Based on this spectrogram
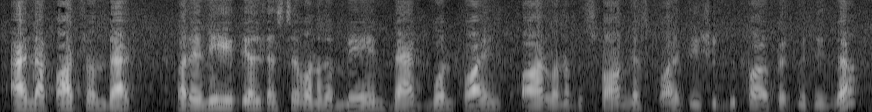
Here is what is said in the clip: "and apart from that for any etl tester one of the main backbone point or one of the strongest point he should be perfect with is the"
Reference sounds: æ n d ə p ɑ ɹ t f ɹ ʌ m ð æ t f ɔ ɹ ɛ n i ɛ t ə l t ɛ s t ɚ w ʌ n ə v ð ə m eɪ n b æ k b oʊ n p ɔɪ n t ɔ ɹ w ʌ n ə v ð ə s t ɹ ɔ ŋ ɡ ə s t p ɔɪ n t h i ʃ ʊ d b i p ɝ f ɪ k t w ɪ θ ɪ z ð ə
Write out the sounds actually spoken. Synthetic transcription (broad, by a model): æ n d ə p ɑ ɹ t f ɹ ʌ m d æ t f ɔ ɹ ɛ n i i t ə l t ɛ s t ɚ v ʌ n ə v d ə m eɪ n b æ k b oʊ n p ɔɪ n t ɔ ɹ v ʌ n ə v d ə s t ɹ ɔ ŋ ɡ ə s t p ɔɪ n t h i ʃ ʊ d b i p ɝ f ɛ k t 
